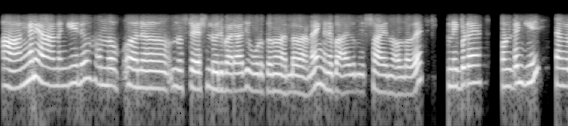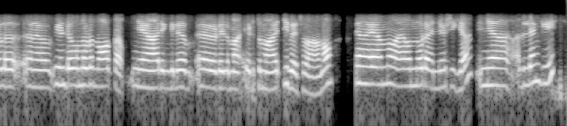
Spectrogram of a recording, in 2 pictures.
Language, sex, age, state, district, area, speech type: Malayalam, female, 30-45, Kerala, Idukki, rural, conversation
